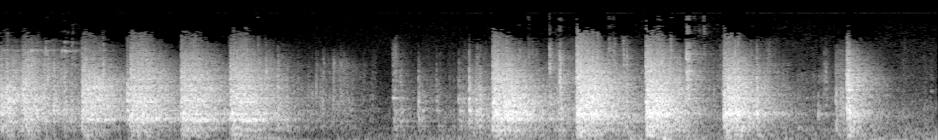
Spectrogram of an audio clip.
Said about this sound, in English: So he smashes the icon.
